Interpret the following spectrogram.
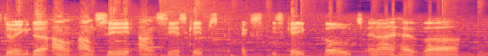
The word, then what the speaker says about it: ANSI: Is it the correct pronunciation? I mean, it's not correct, but is it close? I don't know. It's ANSI.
